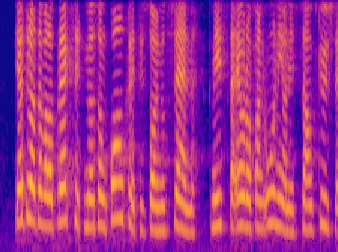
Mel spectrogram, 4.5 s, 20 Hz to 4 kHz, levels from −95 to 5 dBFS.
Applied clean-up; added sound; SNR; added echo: neural mask model DeepFilterNet 3.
